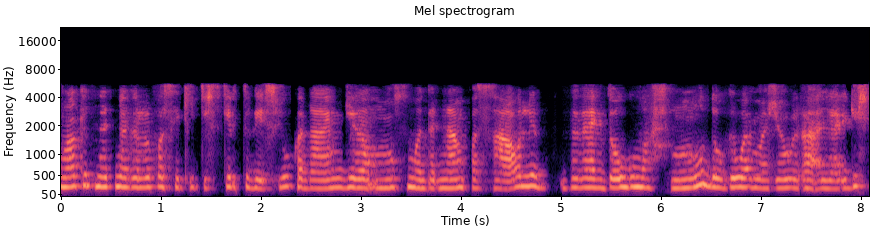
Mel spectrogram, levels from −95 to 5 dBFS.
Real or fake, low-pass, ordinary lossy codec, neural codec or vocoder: fake; 5.4 kHz; AAC, 32 kbps; codec, 32 kHz, 1.9 kbps, SNAC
